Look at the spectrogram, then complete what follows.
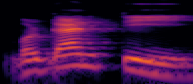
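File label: "berganti", Malay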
